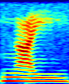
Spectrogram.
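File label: "ngai6", Cantonese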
